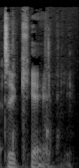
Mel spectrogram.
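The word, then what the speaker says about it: Tkay: It's pronounced Takei. Like, okay.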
